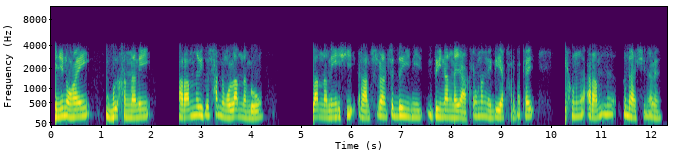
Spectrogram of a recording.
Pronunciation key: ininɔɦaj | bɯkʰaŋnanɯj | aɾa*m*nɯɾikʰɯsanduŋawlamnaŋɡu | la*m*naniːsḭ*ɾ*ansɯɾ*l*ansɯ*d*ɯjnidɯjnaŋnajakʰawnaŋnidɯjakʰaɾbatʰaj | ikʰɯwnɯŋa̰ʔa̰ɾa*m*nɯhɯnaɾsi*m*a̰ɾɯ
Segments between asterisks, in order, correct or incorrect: correct, correct, correct, incorrect, correct, correct, incorrect

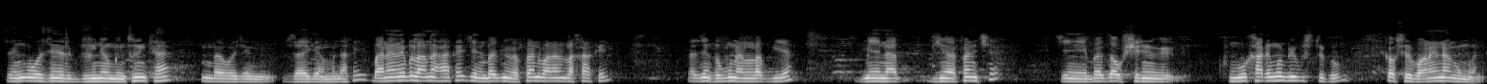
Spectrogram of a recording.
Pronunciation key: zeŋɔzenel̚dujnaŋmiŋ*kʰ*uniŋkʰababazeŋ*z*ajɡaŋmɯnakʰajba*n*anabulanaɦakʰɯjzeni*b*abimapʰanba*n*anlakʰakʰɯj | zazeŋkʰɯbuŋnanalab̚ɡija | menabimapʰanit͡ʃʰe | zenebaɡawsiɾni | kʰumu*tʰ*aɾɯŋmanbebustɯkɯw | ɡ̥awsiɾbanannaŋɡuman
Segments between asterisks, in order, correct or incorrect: incorrect, correct, correct, correct, correct, incorrect

